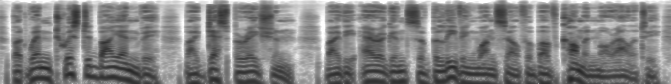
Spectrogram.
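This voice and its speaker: A man voicing a fussy, precise older Belgian detective who speaks in a measured, reflective murmur. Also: extremely low pitch, no echo, studio quality.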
